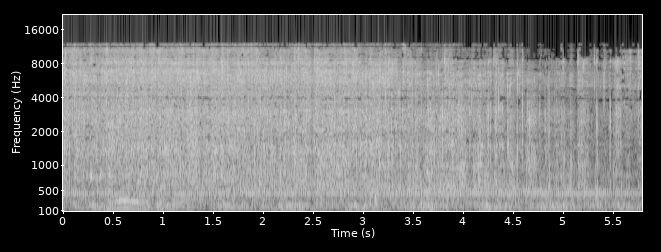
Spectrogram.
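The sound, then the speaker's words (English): Yeast dough collapsing as built-up CO2 bubbles release, giving a dense, loud, continuous crackling and popping hiss that stays steady throughout. “And that noise, which I'll play again, is the yeast collapsing and the release of all the CO2 bubbles that have built up in there.”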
